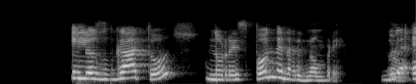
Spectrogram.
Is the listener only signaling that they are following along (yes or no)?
yes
